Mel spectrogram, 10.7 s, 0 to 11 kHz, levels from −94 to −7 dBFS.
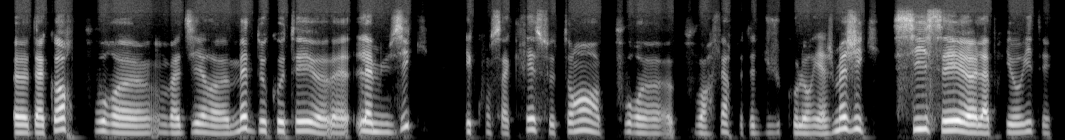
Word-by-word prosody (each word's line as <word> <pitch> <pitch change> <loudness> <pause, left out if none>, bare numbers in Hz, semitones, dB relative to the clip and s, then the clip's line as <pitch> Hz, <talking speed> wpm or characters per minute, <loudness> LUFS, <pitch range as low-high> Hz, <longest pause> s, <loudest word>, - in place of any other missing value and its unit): heu, 185 -1 +4
d'accord 190 +9 +1 0.2
pour, 220 -4 -2
heu, 175 -1 -2
on 185 - -18
va 175 -1 -3
dire, 195 +1 -4
heu, 165 0 -4
mettre 225 +5 0
de 230 - -3
côté, 225 0 0
heu, 175 - 0
ben, 175 -2 -2
la 220 -2 +4
musique 205 - -3 0.3
et 210 - -6
consacrer 205 +5 -5
ce 190 - -2
temps 210 +2 -4 0.2
pour, 200 -3 -6
heu, 170 -1 -9 0.2
pouvoir 175 -3 -10
faire 205 -2 -10
peut-être 175 -1 -19
du 180 +1 -21
coloriage 170 0 -6
magique 270 0 +1
si 265 0 +5
c'est, 230 -4 +8
heu, - - +4
la 175 -2 +3
priorité? 190 0 -9
195 Hz, 180 wpm, -22 LUFS, 175-225 Hz, 0.3 s, c'est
